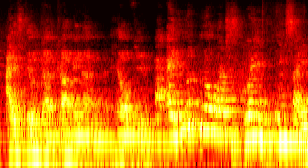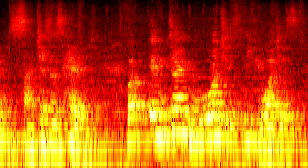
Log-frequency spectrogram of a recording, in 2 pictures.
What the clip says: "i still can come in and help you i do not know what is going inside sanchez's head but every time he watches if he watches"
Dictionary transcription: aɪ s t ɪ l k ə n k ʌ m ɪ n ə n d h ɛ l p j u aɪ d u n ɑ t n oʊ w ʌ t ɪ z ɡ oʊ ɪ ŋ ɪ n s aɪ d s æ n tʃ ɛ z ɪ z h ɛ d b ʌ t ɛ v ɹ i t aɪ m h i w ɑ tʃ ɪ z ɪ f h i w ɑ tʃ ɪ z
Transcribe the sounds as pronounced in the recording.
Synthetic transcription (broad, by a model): aɪ s t ɪ l k ə n k ʌ m ɪ n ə n h ɛ l p j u aɪ d u n ɑ t n oʊ w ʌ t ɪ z ɡ oʊ ɪ ŋ ɪ n s aɪ d s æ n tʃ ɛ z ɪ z h ɛ d b ʌ t ɛ v ɹ i t aɪ m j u w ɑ tʃ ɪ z ɪ f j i w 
